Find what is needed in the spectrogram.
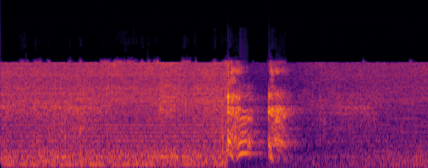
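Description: A man coughs twice in quick succession about two seconds in, over a steady low room hum.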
